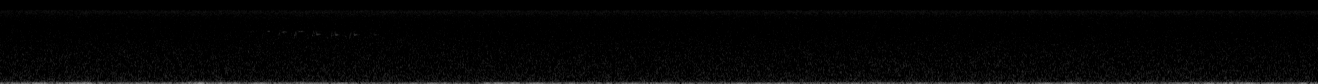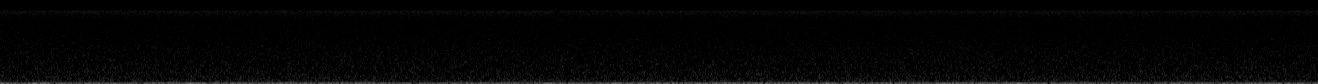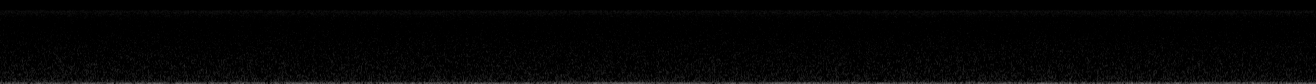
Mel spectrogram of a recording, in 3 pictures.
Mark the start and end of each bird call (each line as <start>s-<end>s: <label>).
2.5s-3.8s: Hawaii Amakihi (Chlorodrepanis virens)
